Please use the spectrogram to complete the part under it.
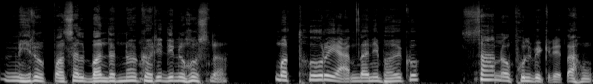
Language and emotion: Nepali, fearful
